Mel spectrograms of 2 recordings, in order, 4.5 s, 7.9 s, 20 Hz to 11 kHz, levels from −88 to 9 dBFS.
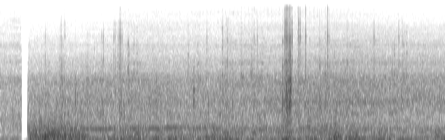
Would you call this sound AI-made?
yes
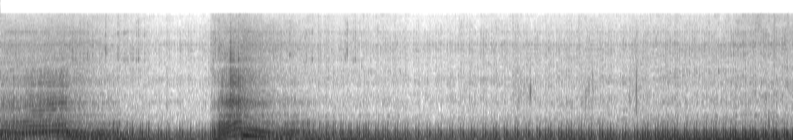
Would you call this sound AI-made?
no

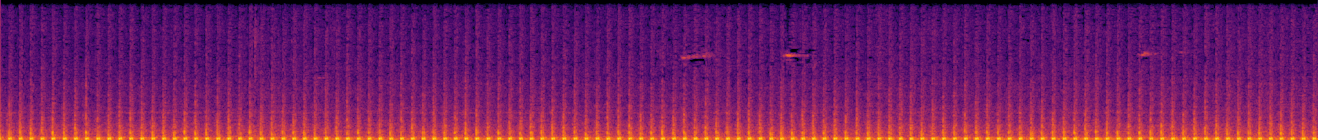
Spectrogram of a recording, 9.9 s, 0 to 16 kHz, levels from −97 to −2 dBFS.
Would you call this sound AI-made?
no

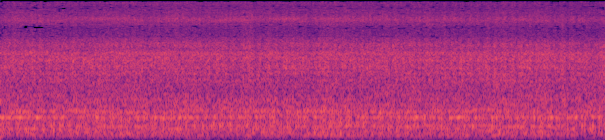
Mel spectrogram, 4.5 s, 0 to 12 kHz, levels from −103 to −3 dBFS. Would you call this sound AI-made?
yes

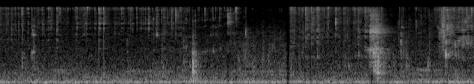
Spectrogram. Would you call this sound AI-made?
no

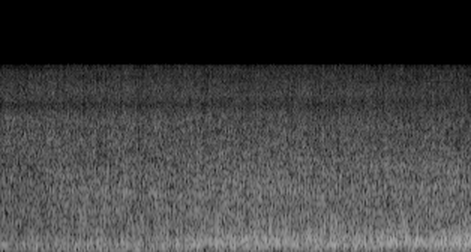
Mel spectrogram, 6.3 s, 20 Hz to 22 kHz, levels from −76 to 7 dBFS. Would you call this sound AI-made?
yes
